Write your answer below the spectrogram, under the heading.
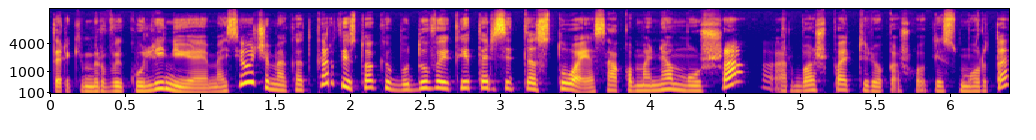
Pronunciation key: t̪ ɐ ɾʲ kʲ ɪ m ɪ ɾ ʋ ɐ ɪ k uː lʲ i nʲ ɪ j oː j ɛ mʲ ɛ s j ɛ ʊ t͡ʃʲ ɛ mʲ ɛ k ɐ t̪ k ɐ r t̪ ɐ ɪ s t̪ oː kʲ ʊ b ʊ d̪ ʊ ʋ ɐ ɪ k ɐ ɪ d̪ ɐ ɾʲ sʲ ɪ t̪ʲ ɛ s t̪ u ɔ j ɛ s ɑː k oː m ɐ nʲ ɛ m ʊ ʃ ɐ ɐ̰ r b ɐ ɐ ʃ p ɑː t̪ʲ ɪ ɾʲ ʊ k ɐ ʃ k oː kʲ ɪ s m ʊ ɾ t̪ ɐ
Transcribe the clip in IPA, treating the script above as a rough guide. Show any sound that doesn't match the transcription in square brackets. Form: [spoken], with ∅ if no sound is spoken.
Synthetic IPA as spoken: t̪ ɐ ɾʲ kʲ ɪ m ɪ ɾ ʋ ɐ ɪ k uː lʲ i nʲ ɪ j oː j ɛ mʲ ɛ s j ɛ ʊ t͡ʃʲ ɛ mʲ ɛ k ɐ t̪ k ɐ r t̪ ɐ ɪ s t̪ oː kʲ ʊ b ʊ d̪ ʊ ʋ ɐ ɪ k ɐ ɪ [t̪] ɐ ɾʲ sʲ ɪ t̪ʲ ɛ s t̪ u ɔ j ɛ s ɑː k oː m ɐ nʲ ɛ m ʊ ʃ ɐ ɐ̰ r b ɐ ɐ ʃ p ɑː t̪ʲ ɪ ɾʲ ʊ k ɐ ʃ k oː kʲ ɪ s m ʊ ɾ t̪ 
